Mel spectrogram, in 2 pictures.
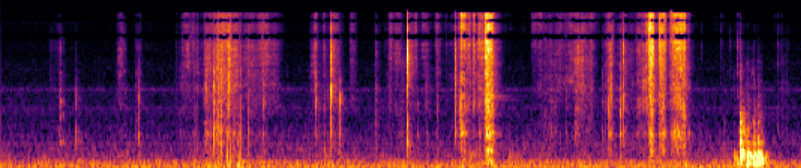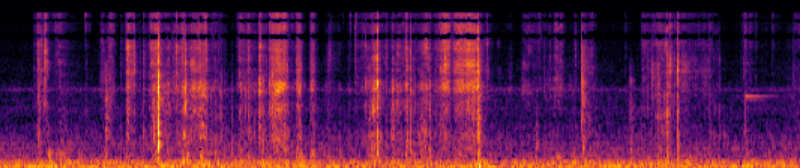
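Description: A paper tea-bag sachet being torn open in a few quick rips, with crinkling and rustling of the paper envelope and the tea bag as it is handled. A short, duller sound about ten seconds in stands out as the loudest moment.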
